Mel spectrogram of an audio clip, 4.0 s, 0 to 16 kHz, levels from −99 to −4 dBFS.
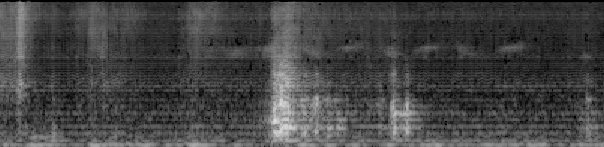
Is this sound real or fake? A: fake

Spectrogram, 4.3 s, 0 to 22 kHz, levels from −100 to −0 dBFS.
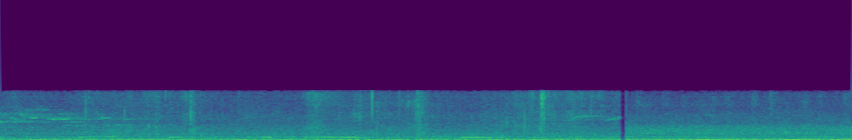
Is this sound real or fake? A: fake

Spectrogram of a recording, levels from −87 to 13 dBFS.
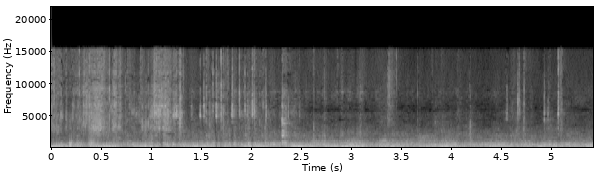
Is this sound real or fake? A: fake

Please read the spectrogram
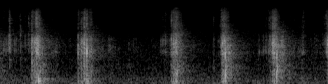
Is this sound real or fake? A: fake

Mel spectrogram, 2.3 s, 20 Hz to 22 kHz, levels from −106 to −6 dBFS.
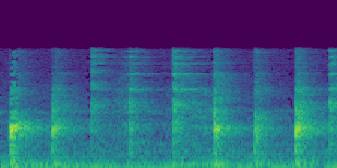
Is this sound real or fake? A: fake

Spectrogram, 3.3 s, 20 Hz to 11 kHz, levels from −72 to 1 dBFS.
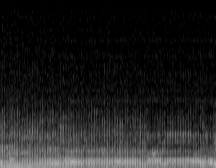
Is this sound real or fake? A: real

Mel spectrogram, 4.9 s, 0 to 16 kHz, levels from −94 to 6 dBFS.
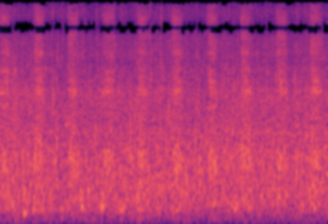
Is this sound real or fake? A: fake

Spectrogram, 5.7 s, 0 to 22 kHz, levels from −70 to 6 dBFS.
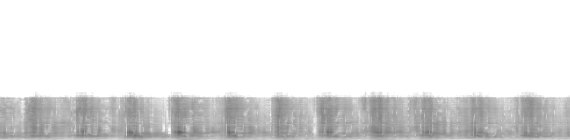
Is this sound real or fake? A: fake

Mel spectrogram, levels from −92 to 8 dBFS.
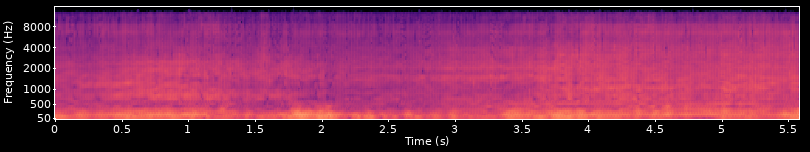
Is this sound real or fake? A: fake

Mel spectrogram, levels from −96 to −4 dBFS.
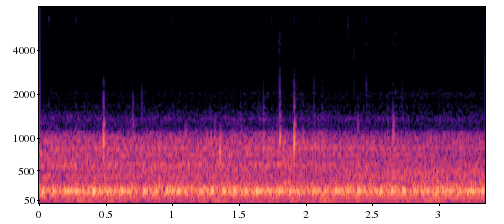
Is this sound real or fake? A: real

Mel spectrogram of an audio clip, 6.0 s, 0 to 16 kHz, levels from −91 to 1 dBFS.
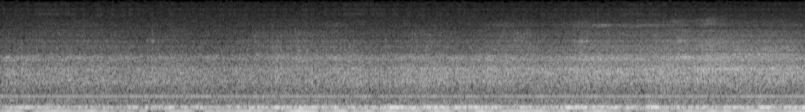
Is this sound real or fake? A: real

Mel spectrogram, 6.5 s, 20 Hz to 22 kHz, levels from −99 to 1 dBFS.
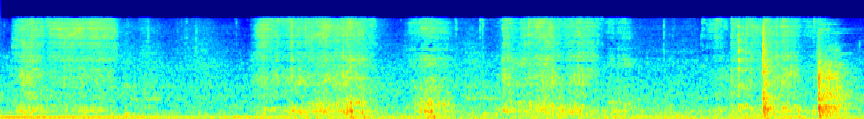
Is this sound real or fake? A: real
